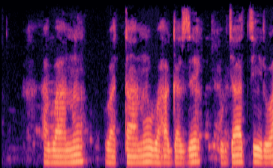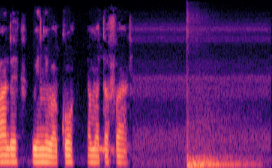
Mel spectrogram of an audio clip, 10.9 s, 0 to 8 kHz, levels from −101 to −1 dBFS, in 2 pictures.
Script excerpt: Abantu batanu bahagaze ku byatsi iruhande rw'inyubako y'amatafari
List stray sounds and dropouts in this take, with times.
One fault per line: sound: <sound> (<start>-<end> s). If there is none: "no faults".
sound: thud (9.2-10.7 s)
